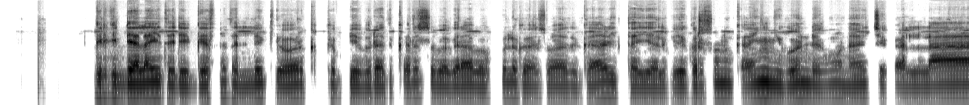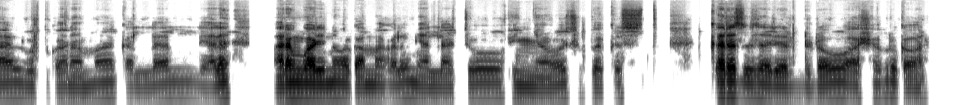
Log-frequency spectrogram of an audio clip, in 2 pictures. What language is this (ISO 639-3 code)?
amh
